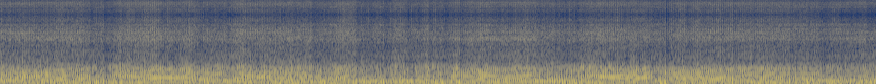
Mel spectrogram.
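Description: Dirt bike engine running under a rider on a trail, its pitch climbing and dropping several times as the throttle is opened and closed.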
